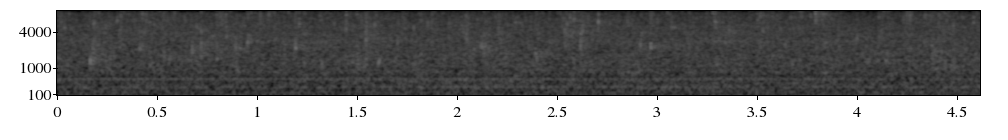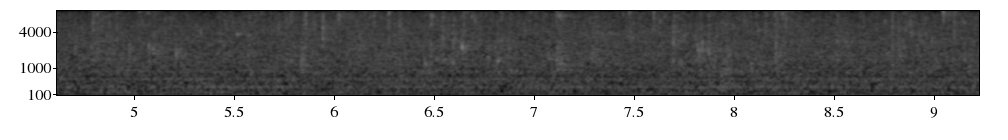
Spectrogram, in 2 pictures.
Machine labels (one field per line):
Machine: pump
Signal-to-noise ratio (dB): -6 dB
